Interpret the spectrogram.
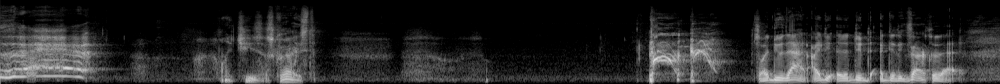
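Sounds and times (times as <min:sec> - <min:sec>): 
speech: 0:02.4 - 0:03.3, 0:07.6 - 0:09.9
person breathing: 0:03.3 - 0:05.0, 0:09.7 - 0:10.0
sick person coughing into the crook of arm: 0:06.4 - 0:07.4.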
